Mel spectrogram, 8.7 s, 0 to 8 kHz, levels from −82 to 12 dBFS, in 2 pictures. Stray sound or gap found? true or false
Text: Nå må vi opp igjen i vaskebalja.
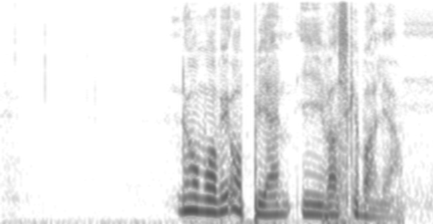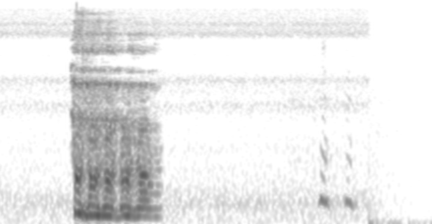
true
